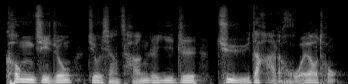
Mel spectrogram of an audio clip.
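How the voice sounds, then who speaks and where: A man's voice: low voice, moderate pace, warm tone, husky. A man hosting a show and telling a true-crime story in a dramatic, emphatic manner. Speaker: storyteller and host.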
